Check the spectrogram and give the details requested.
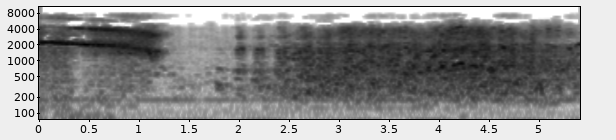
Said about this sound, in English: She's a professional screamer, you know. So the police offer a professional screamer? Oh, yes. She's one of the best screamers on the radio.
